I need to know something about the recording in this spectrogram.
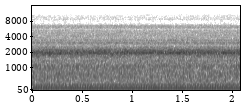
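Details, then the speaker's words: Small 208/230 VAC three-phase gearmotor run on 230 V single-phase supply, probably 60:1 or 80:1 reducer, motor probably near 200 rpm, at full load: even, steady hum with constant high whine, no knocks, surges or rattles; normal running. "I believe it the motor is running at full load and filthy and"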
